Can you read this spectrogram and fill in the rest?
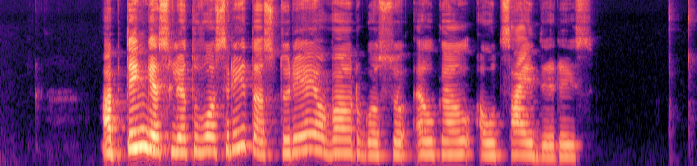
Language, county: Lithuanian, Panevėžys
